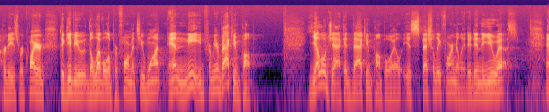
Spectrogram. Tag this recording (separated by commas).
Speech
